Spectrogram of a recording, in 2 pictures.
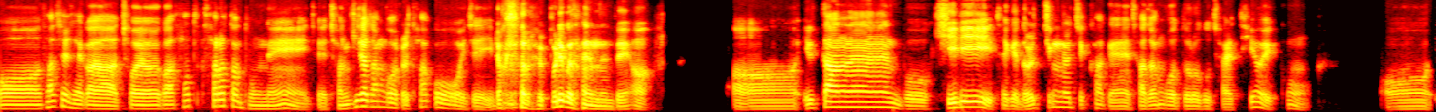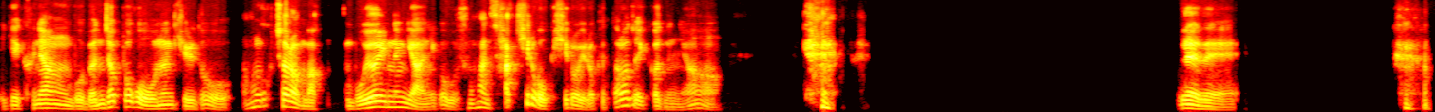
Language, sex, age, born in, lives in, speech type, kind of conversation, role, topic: Korean, male, 25-29, South Korea, South Korea, conversation, podcast, guest, 자연 속에서 특별히 위로받았던 경험이 있나요?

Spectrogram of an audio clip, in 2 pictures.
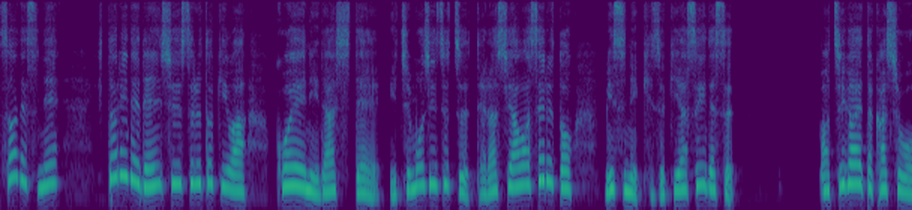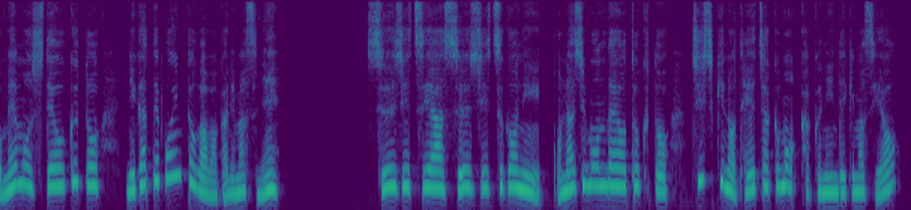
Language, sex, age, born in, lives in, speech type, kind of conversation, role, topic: Japanese, female, 50-54, Japan, United States, read, expert-assistant, expert, 忙しい医療事務の仕事をしながら、自分の知識やスキルを上手に伸ばす方法にはどんなものがありますか？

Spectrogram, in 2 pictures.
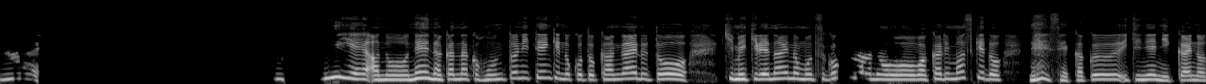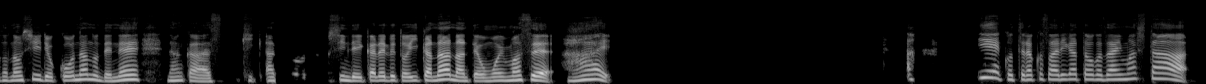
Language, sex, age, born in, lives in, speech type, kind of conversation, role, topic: Japanese, female, 50-54, Japan, United States, conversation, advice, advisor, 旅行の計画が難しくて、どこから始めればいいですか？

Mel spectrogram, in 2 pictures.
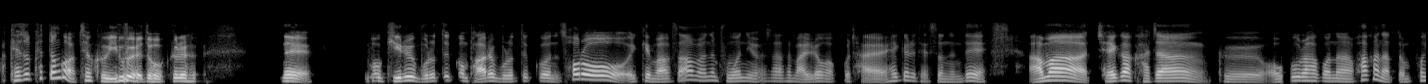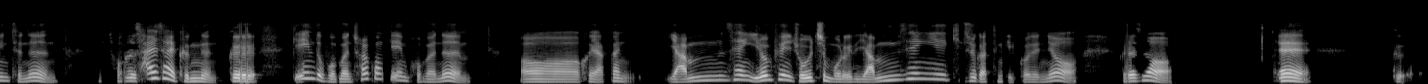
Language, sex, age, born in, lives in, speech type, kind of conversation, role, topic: Korean, male, 25-29, South Korea, United States, conversation, podcast, guest, 어릴 때 친구들과 함께 가장 즐겨 하던 게임은 무엇이었나요?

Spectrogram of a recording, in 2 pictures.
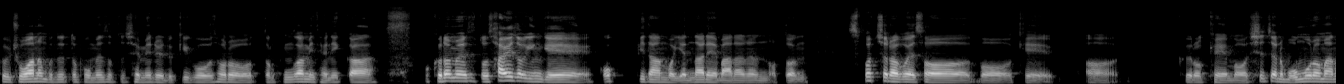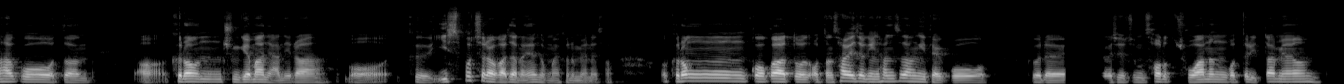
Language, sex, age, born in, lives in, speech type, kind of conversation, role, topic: Korean, male, 35-39, South Korea, United States, conversation, unstructured, none, 게임을 취미로 즐기는 사람들에 대해 어떻게 생각하시나요?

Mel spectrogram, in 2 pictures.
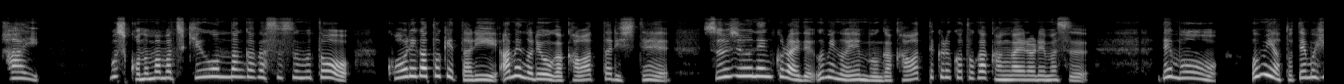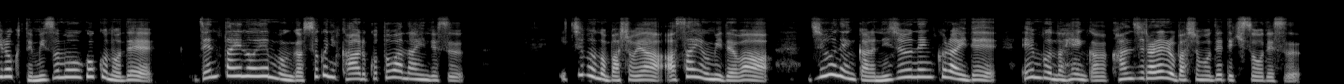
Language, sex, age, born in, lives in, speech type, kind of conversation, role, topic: Japanese, female, 55-59, Japan, United States, read, expert-assistant, expert, なぜ海の水はしょっぱいのか？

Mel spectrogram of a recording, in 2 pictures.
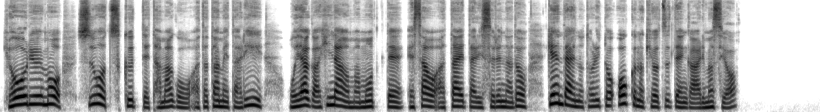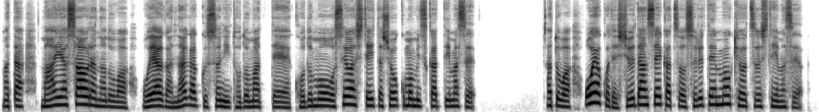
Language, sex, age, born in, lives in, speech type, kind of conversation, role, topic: Japanese, female, 45-49, Japan, United States, read, expert-assistant, expert, 恐竜から鳥への進化について、何が確かで、どこにまだ分からない部分があるのですか？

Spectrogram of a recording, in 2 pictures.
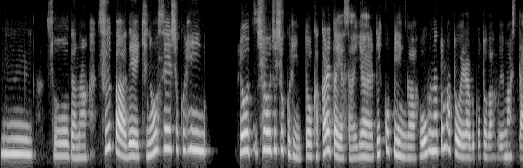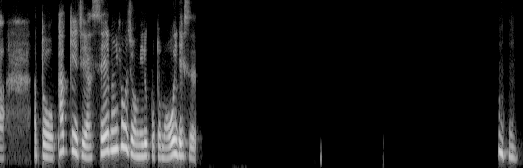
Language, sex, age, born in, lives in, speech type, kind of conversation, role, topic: Japanese, female, 45-49, Japan, United States, read, expert-assistant, asker, 作物の改良や管理の進歩によって、私たちの『食』の意味や価値観はどう変わるのでしょうか？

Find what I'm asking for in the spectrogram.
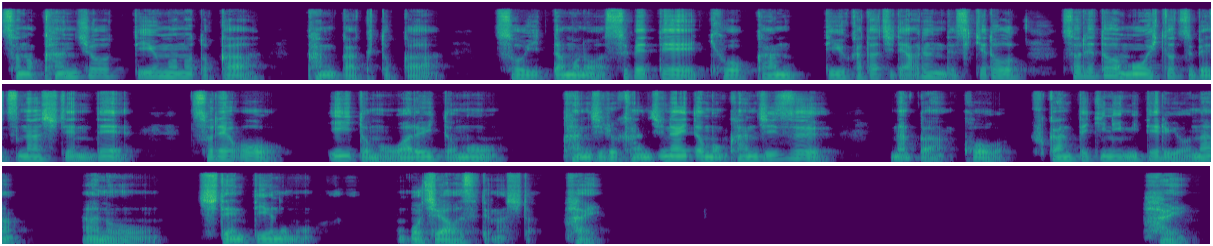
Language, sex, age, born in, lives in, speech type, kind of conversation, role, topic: Japanese, male, 35-39, Japan, Japan, conversation, podcast, guest, 旅先で一番ワクワクした瞬間は、どんなときでしたか？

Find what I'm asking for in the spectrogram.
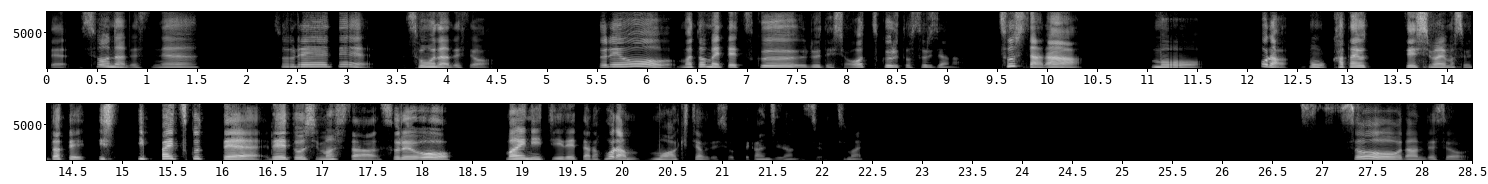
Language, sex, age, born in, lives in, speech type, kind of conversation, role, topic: Japanese, female, 55-59, Japan, United States, conversation, advice, user, 家族の食事の支度や片付けの負担が重くて困っているのですが、どうすれば軽くできますか？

